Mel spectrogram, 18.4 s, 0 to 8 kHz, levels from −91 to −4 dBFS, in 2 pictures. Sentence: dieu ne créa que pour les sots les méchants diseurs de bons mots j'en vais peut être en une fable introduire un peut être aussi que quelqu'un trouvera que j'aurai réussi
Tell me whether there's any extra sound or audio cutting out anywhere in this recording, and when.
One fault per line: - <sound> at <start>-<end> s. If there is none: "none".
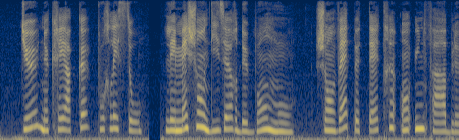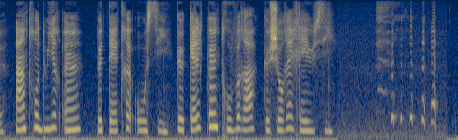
- laugh at 16.7-18.0 s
